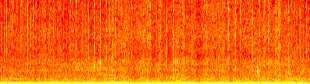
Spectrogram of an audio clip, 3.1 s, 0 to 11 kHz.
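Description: A car with a 5.0 V8 and Flowmaster exhaust rumbles steadily in a deep, droning tone, close and loud, with no break across the moment.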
